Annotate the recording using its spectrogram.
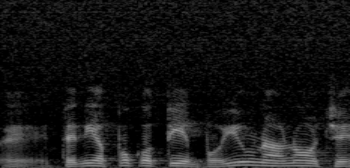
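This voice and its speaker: The man's tone is dark and mellow, his pitch fairly high with ordinary variation. He speaks at a fairly slow pace. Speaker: retired doctor. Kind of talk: interview. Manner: halting.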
